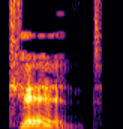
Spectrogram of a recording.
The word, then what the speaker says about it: Cent: Cent, Cent Lond, Centries, all pronounced with a hard C as Kent.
